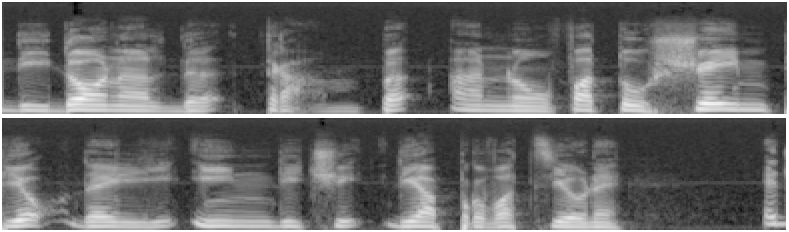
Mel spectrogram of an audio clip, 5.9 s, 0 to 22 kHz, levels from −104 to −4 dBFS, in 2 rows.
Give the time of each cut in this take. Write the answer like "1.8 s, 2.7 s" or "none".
none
